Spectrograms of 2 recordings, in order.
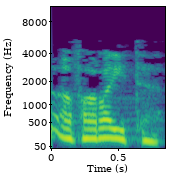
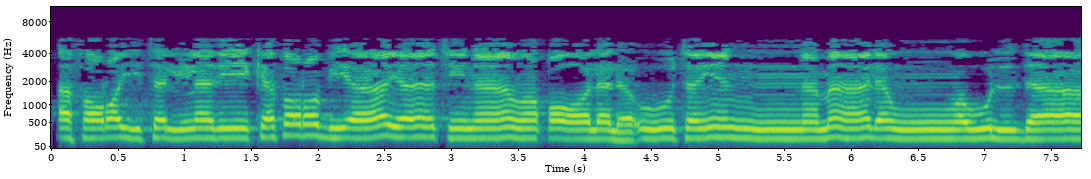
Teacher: يقرأ بحذف الهمزة، يقول أفريت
